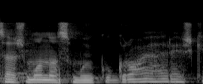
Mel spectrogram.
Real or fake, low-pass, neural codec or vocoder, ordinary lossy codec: real; 7.2 kHz; none; MP3, 96 kbps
